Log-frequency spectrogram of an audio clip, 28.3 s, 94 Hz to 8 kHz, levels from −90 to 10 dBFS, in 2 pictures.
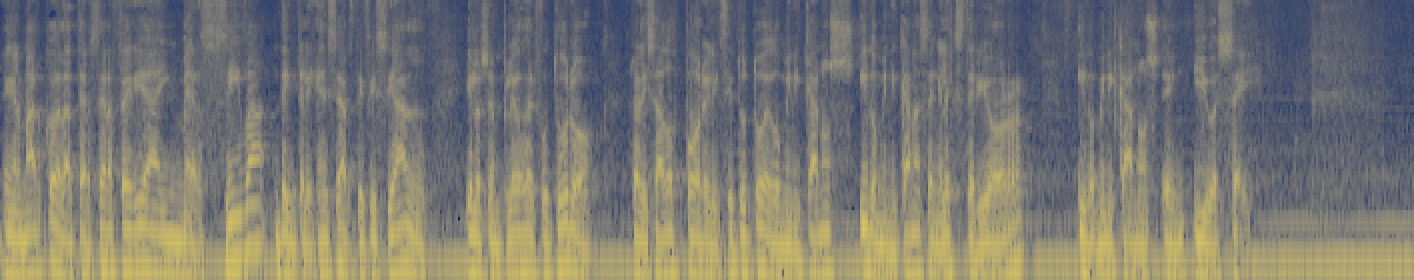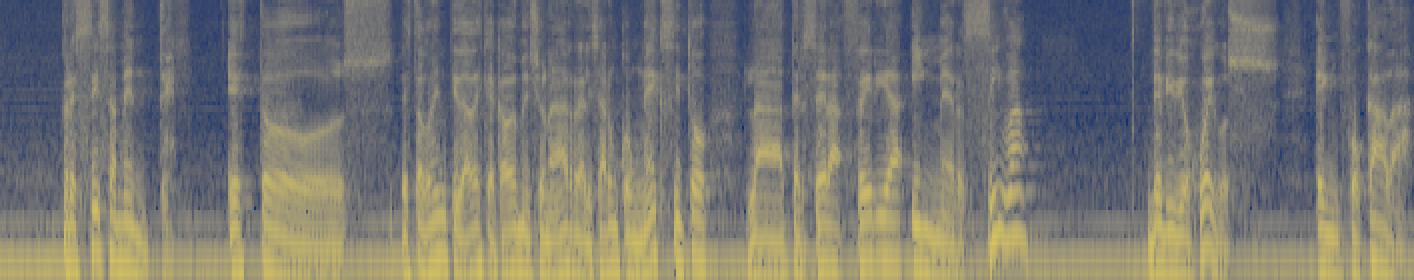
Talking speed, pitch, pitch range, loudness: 105 wpm, 110 Hz, 90-120 Hz, -16 LUFS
